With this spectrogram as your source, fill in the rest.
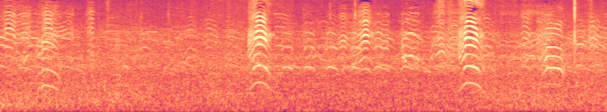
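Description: A crowd of summer migratory birds at their nesting grounds, distant honking and goose-like calls rising in a few louder bursts over a constant low chatter of the flock.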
